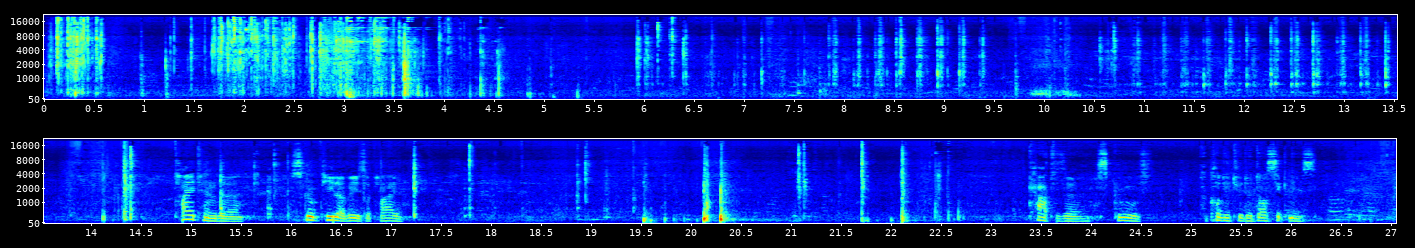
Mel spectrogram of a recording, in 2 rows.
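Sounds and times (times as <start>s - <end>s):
lock parts clicking: 5.9s - 7.2s.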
